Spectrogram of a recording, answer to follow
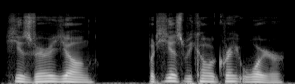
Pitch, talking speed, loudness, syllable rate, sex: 120 Hz, 225 wpm, -18 LUFS, 6.5 syllables/s, male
